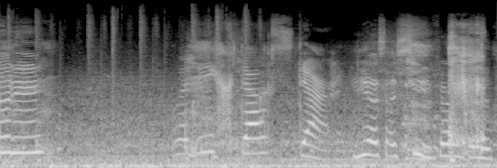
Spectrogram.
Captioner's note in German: spricht in einer fremden Sprache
